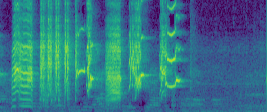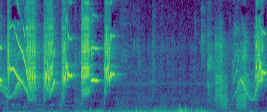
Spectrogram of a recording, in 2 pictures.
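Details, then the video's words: Javan myna singing persistently, 'isian' filler song used to lure: fast clusters of harsh chatter and looping whistled slurs, a pause of about a second, then more squawks and rising whistles. "JALAK KEBO KICAUAN PALING KREN SUARA ISIAN"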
